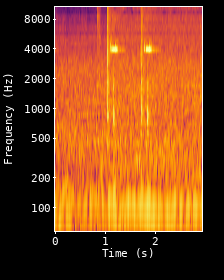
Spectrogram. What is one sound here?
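A cooktop beeps twice as its buttons are pressed.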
